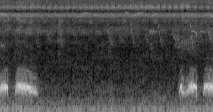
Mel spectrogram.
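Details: Spotted dove calling to its companions. A mellow two-part coo ends, a pause of about three seconds follows, then a new phrase starts with a quick bent note and a fuller held coo. A thin constant whine sits behind.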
